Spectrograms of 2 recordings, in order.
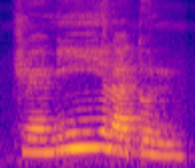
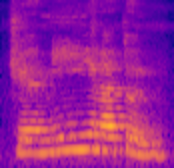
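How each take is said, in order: The two takes are said the same way.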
